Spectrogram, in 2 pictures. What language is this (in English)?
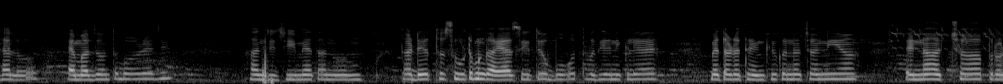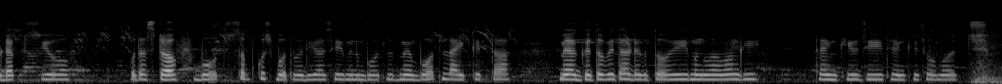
Punjabi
